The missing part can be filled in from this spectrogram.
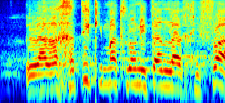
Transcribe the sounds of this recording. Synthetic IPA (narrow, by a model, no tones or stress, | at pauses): leaʁaχat̪ikimʔat̪lo̞nit̪anleaχifa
